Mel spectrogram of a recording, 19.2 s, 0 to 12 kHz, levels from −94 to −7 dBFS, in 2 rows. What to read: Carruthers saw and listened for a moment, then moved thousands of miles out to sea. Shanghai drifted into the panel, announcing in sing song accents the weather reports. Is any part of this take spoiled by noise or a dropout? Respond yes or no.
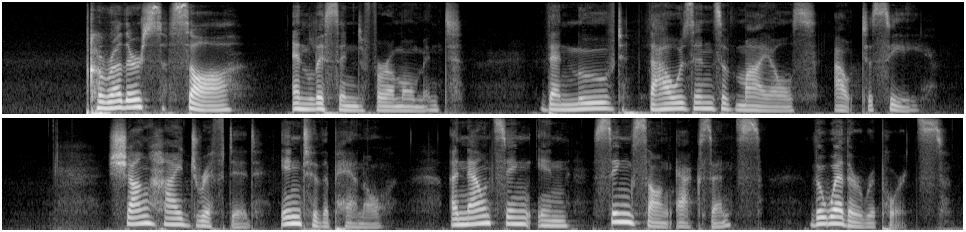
no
